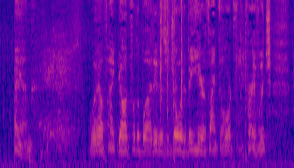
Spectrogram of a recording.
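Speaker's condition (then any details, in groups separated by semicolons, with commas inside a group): Vocal fold paralysis, bilateral; speaks with false vocal folds; Kermit-the-Frog-like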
